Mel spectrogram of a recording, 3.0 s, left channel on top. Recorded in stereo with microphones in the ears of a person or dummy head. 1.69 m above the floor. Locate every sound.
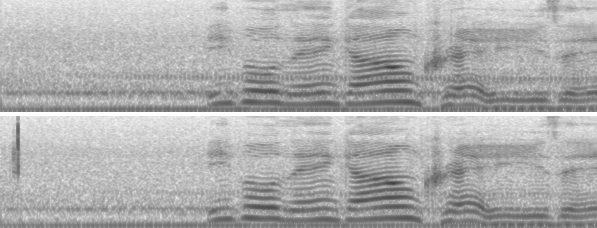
0.0 s a vehicle: 80° left; by 3.0 s 35° left (ahead or behind)
1.0 s singing: 5° left (ahead or behind)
